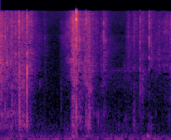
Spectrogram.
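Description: Small plastic zip bags of diamond-painting rhinestones crinkling as they are handled, in short bouts with quiet gaps between.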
